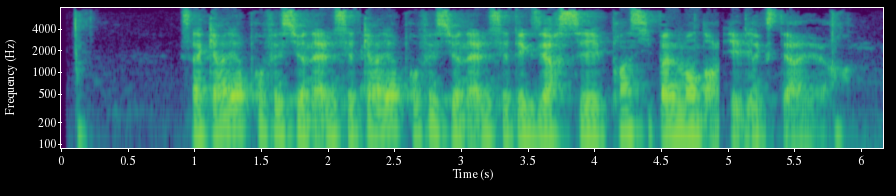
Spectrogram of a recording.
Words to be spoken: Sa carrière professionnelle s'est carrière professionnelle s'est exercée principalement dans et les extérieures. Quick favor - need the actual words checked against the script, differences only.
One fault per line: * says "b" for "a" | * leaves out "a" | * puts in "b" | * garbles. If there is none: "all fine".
all fine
